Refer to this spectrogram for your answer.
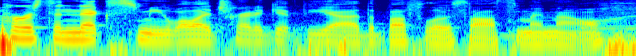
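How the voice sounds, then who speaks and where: The speaker has an American accent and an animated tone. The words come at a very fast pace. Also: woman. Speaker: radio host. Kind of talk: interview.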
